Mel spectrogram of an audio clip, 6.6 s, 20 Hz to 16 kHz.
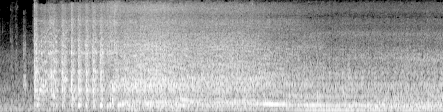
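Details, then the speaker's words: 2010 Chrysler Town and Country after hydrolock repair with new intake manifold gaskets: a few quick cranks, then starts cleanly and settles to a steady, even idle while smoking off water and oil poured in the cylinders. "it runs good as a smoking see they can clear out all the water and oil that I've poured down in the cylinders"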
